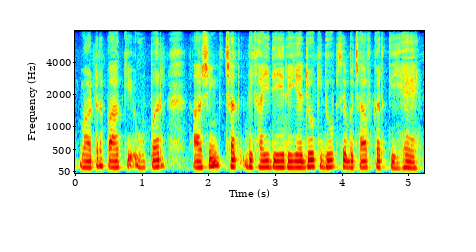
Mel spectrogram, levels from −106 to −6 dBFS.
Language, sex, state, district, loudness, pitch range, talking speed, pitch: Hindi, male, Uttar Pradesh, Lalitpur, -17 LUFS, 130-140 Hz, 160 wpm, 130 Hz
